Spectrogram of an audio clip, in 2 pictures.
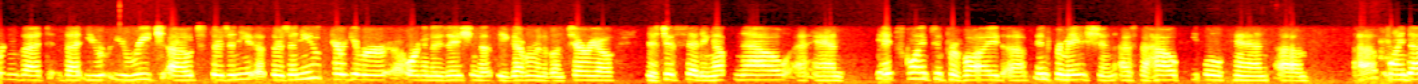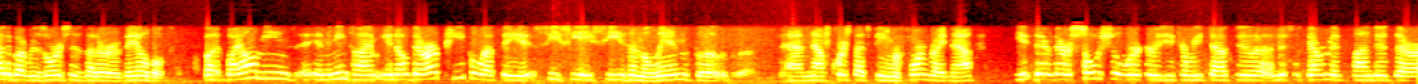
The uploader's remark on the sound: the best calls of the week!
